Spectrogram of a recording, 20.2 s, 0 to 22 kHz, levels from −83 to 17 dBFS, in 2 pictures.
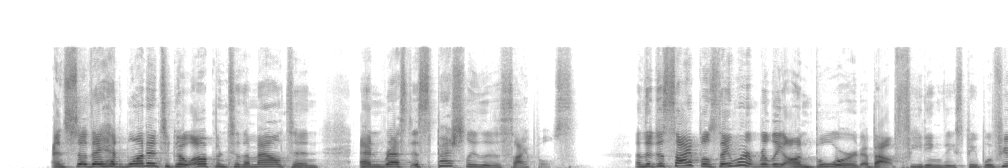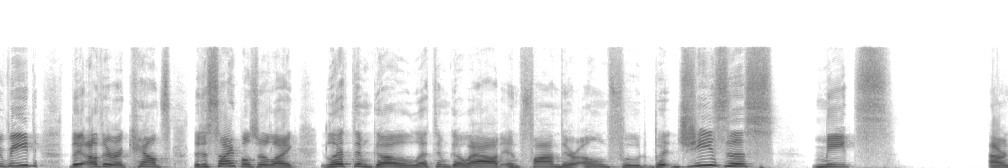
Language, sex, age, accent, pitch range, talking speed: English, female, 40-59, American, 215-285 Hz, 160 wpm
